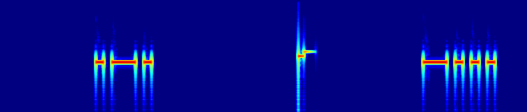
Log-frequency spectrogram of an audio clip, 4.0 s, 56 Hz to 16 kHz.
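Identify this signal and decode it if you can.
Morse code, heard as a keyed tone, about 20 wpm, 700 Hz. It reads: R B
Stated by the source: Single letter and number Morse drill at 20 wpm, from N4LCD.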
